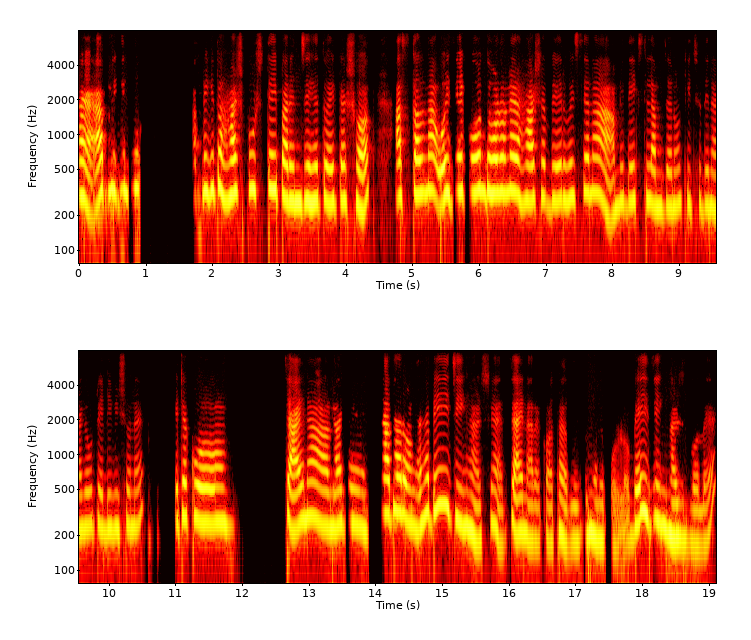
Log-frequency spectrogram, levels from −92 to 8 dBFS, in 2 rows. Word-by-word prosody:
হ্যাঁ 290 -1 +5 0.2
আপনি, 325 +1 +2 1.2
আপনি 320 - -5
কিন্তু 330 +2 +3
হাঁস 305 +1 +5
পুষতেই 335 0 +1
পারেন 270 -2 +4
যেহেতু 265 0 +2
এটা 260 +2 -3 0.2
শখ। 245 +3 +3 0.4
আজকাল 300 +1 +2
না - - +3 0.2
ওই 285 - +6
যে 320 - 0 0.2
কোন 320 +1 +4
ধরনের 315 +1 +5
হাঁস 265 0 +1 0.2
বের 270 +1 -1
হইছে 285 +3 -4
না - - -1 0.2
আমি 240 +5 -3
দেখছিলাম 260 -1 -3
যেন 235 0 -3 0.2
কিছুদিন 240 -1 -7
আগেও 235 +2 -4
টেলিভিশনে। 230 +1 -5 0.6
এটা 290 +3 +1
কোন 255 -2 +3 1.1
চায়না 250 +6 +3 0.4
নাকি 245 +2 -3 0.4
সাদা 310 +1 +3
রঙের 245 -5 0
হ্যাঁ 315 - 0
বেইজিং 335 -8 +1
হাস 180 -2 -4
হ্যাঁ 230 -8 -4 0.2
চায়নার 205 -3 -1 0.2
কথা 180 +4 -6
যেহেতু 180 +3 -9
মনে 185 -2 -2
পড়ল। - - -11 0.2
বেইজিং 275 -1 +3 0.2
হাস 190 0 +2 0.2
বলে। 165 +1 -7
260 Hz, 140 wpm, -19 LUFS, 230-300 Hz, 1.2 s, ওই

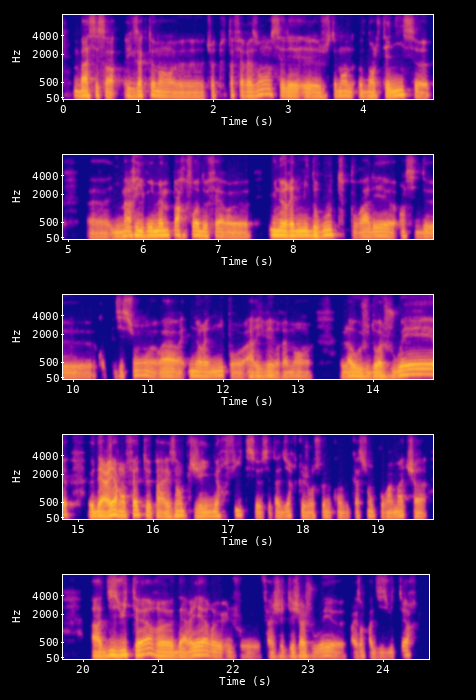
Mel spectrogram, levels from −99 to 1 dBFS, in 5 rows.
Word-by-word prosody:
Bah, 105 0 +3
c'est 105 +2 -3
ça 95 -4 -3
exactement, 105 0 -1
heu, 90 0 -5
tu - - -15
as - - -4
tout 110 +6 -25
à 110 - -4
fait 110 - -5
raison, 105 +8 -1
c'est 125 -6 -4
les 95 -1 0
heu, - - -1
justement 105 +3 -3
d 95 - -6
dans 95 -1 -2
le 95 - -2
tennis, 110 +5 0
heu 95 - -2 0.4
heu, 85 0 -7
il 90 +1 -2
m'arrivait 110 0 +4
même 115 +1 +5
parfois 115 -1 +2
de 105 -2 +2
faire, 100 -1 -1
heu, 90 +3 -3 0.2
1 115 -1 +6
heure 110 -1 +7
et 110 - +9
demie 110 +1 +5
de 105 - +2
route 120 +5 +1
pour 95 +1 -4
aller, 100 +2 +1
heu, 90 - -2
en 100 - -7
site 90 -2 -11
de 90 0 -5
compétition, 100 +3 -6
ouais, 100 +1 +1
ouais, 100 -1 +2
ouais, 90 - -5
1 105 0 0
heure 100 -1 +1
et - - +1
demie 105 +3 -2
pour 90 -4 -6
arriver 95 +1 -2
vraiment 90 0 -6 0.4
là 90 +2 +1
où 100 -1 +3
je 90 0 -3
dois 95 0 +4
jouer, 130 +10 +3 0.3
derrière 105 +5 +8
en 100 - +4
fait, 120 0 +1
par 95 -1 -2
exemple, 105 +4 -1
j'ai 95 0 -1
une 95 +2 0
heure 100 -1 -6
fixe, 115 -5 -6
c'est-à-dire 95 +4 -6
que 95 - -3
je 90 - -5
reçois 95 +2 -7
une 95 - -7
convocation 95 +2 -9
pour 90 -1 -7
un 90 - -3
match 105 +2 -4
à 90 -2 -4 0.5
à 95 -1 +3
18:00 115 -1 +4
derrière, 105 +4 +3
heu, 95 -1 -1
une 95 - -10
f - - -22
heu, 90 -1 -13
enfin - - -9
j'ai 85 +1 -9
déjà 95 +3 -2
joué, 95 +3 -4
heu, 90 -3 -6
par - - -9
exemple, 100 +2 -8
à - - -5
18:00 90 +7 -8
100 Hz, 220 wpm, -20 LUFS, 90-110 Hz, 0.5 s, et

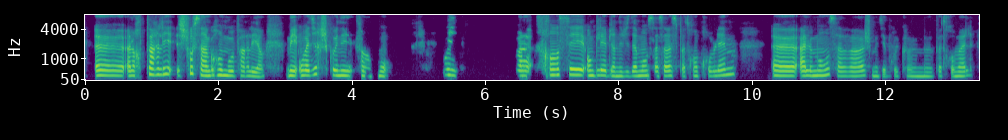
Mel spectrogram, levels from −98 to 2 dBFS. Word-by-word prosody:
Heu 230 -1 +4
alors 220 +1 +1
parler, 275 - +3
je - - +1
trouve 320 - +2
que - - +1
c'est - - +2
un 220 -1 +6
grand 245 +2 +1
mot 220 -2 +2
parler 210 -3 -2
hein. 175 - -4 0.3
Mais 220 -1 +3
on 230 - +2
va 230 0 +5
dire 285 +4 -2
je - - -1
connais, 230 -2 +1
enfin 220 - -3 0.2
bon, 205 - -2 0.8
oui, 255 0 -1 1.0
voilà, 225 -1 +3 0.2
français, 255 0 +4
anglais 230 +1 +2
bien 210 -2 -3
évidemment, 210 +2 -1
ça 210 -2 -3
ça 215 +1 0
va 215 - +2
ce 215 - -7
n'est - - -29
pas - - -7
trop 210 - -10
un - - -3
problème. 230 +8 -3 0.6
Heu, 215 -1 +5
allemand, 225 +3 +2
ça 205 -6 -5
va, 205 +1 -1
je 225 -2 -9
me 200 - -7
débrouille 100 - -12
quand - - -13
même 190 0 -8
pas 200 - -11
trop - - -9
mal. 200 +3 -3
220 Hz, 210 wpm, -21 LUFS, 210-235 Hz, 1.0 s, un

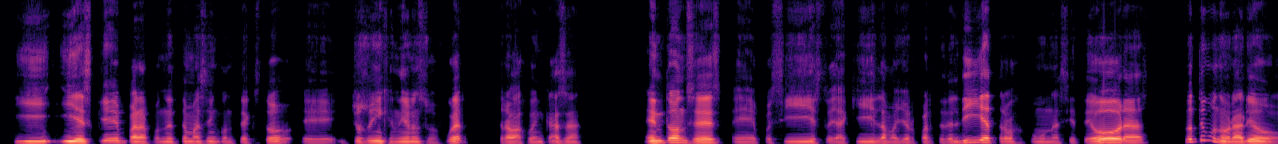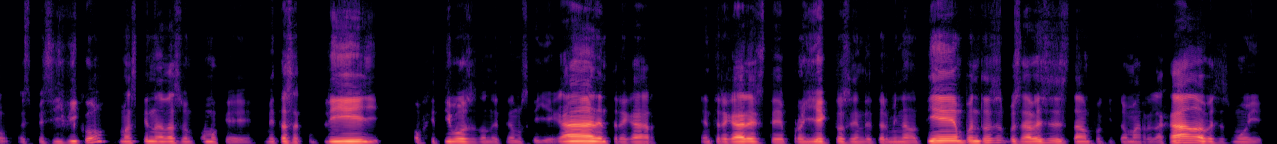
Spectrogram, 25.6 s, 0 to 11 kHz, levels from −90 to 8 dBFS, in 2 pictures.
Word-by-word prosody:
Y 120 0 +1
y 125 +1 +9
es 125 -1 +5
que, 150 +2 -3
para 110 -5 0
ponerte 110 +2 -9
más 115 0 -7
en 115 -2 -8
contexto, 105 +5 -8
eh, 100 -1 -15 0.2
yo 120 -1 -8
soy 135 +2 -2
ingeniero 110 -3 -3
en 110 - -3
software, 115 +6 -4 0.3
trabajo 105 +1 -5
en 105 0 -11
casa. 120 -2 -10 0.6
Entonces, 135 -1 +4
eh, 105 -1 -13
pues 100 0 -20
sí, 110 0 -5
estoy 105 -1 -10
aquí 110 -1 -8
la 105 -1 -5
mayor 100 0 -12
parte 100 - -14
del 105 +3 -9
día, 165 +2 +2
trabajo 110 -2 -9
como 110 0 -14
unas 105 -1 -14
7 100 +2 -15
horas, 140 +1 +7 0.4
no 205 - -1
tengo 320 +8 -12
un - - -4
horario 115 -1 +2
específico, 125 - -11
más 115 +1 -11
que 125 +1 -11
nada 115 -1 -4
son, 110 -2 -17
como 110 -1 -12
que 95 -1 -21
metas 120 +3 -8
a 120 - -11
cumplir, 115 +3 +3
y, 105 -3 -12 0.3
objetivos 110 -2 -7
donde 100 -1 -20
tenemos 100 +2 -21
que 95 - -23
llegar, 120 +6 +5
entregar 105 -2 -7 0.4
entregar, 105 +1 0
este, 110 -2 -4
proyectos, 110 0 -6
en 105 -1 -13
determinado 100 0 -13
tiempo, 140 +3 +2
entonces, 140 +5 -4
pues, 120 -2 -12
a 110 - -2
veces 130 +5 -4
está 115 -2 -9
un 115 - -12
poquito 105 -1 -24
más 105 0 -17
relajado, 130 +9 0
a - - +2
veces 105 -2 -12
muy, 105 -2 -17
110 Hz, 170 wpm, -21 LUFS, 105-125 Hz, 0.6 s, y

